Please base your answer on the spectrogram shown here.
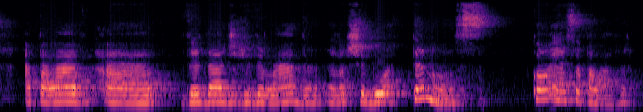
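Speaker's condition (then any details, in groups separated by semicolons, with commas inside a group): No condition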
